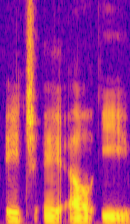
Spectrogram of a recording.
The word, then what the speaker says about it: Hale: And when I saw Agent Hale, Hale is spelled H-A-L-E, which is the Hawaiian word for house, but it's pronounced Hale.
